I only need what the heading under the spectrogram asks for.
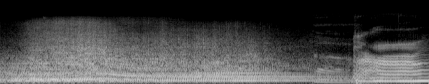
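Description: A car engine roars loudly and accelerates, its pitch climbing through the gears with a brief dip at a shift before revving up again. It is close and steady, and no one speaks.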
